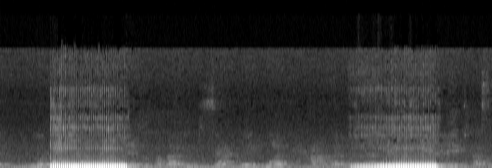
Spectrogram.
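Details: Bowser snoring while asleep: two loud, buzzy, rattling snores about three seconds apart with quiet breathing between; ordinary snoring.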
